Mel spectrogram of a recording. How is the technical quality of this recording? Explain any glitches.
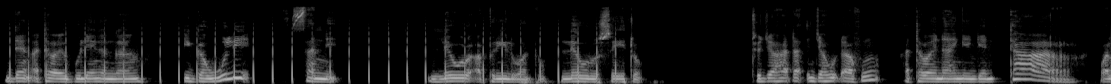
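The recording has one clear fault, confined to roughly its first six seconds. From 0.10 to 6.17 s a train of clicks runs through the speech: about thirty sharp pulses of much the same shape at a regular 5.3 per second, peaking roughly 15 dB above the speech. They are heard as steady ticking, including in pauses. The likely cause is interference from nearby equipment or a faulty connection or power supply injecting a repeated pulse. On a spectrogram they appear as evenly spaced thin vertical lines spanning all frequencies, and the waveform shows matching narrow spikes.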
